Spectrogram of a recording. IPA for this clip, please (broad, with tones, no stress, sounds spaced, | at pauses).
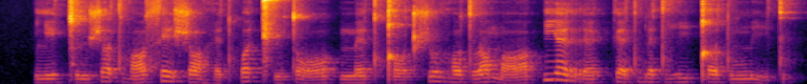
lʲ e˩˧ ǀ ʉ˩ ʃ ʌ˧˩ t ɦ ɒ˩˧ s e˥˨ ʃ ɒ˧˩ ɦ ɛ˩ t p ʌ˦ ǁ ʉ˩˧ t ɔ˩˧ | m ɛ˩˧ t ǃ ɔ˩ t ʃ ʊ˥˨ ɦ ɔ˧˩ t l ɒ˦ m ɒ˩˧ | j ɛ˥˨ r ɛ˩˧ kː ɛ˧˩˧ t b ɛ˧˩ t ɦ i˧˩ ǃ ʌ˧˩ t mː i˧˩˧ t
